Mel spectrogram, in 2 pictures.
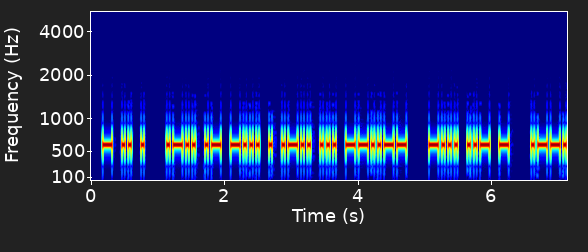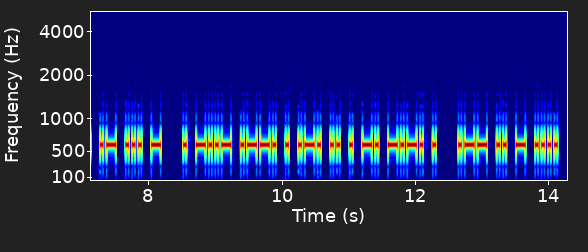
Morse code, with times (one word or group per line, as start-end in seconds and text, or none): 0.2-0.8 TIE
1.1-4.7 LABELS,
5.1-6.3 BUT
6.6-8.2 PAST
8.5-12.3 EXPERIENCE
12.6-14.1 WITH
